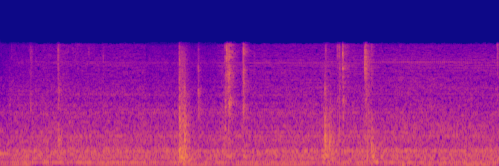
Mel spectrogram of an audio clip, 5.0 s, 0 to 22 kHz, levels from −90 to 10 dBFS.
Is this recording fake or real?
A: real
